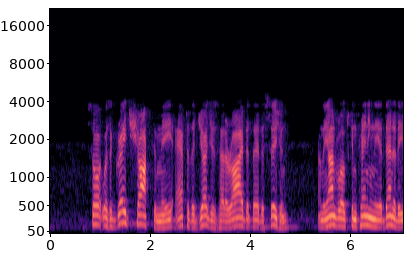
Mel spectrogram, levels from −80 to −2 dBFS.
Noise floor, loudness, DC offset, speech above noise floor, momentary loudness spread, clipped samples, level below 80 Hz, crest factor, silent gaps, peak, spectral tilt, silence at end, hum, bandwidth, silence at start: -61 dBFS; -25 LUFS; under 0.1%; 36 dB; 8 LU; under 0.1%; -72 dBFS; 20 dB; none; -6 dBFS; -10 dB/octave; 0 s; none; 4.5 kHz; 0.85 s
